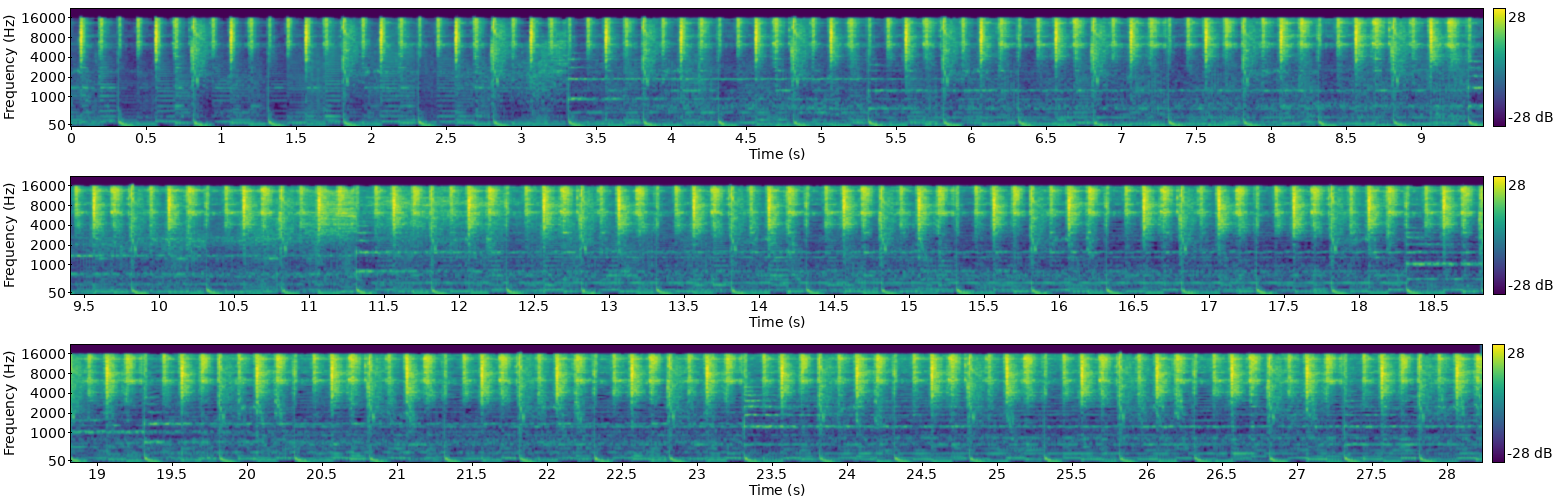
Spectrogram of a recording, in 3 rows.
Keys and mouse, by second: 2.3-2.7 middle drag, 3.0 click, 4.1-6.5 drag, 8.0-10.5 drag, 10.9-15.0 middle drag, 18.3 click, 22.4-23.1 drag, 24.5-25.2 drag, 26.8-27.7 drag.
